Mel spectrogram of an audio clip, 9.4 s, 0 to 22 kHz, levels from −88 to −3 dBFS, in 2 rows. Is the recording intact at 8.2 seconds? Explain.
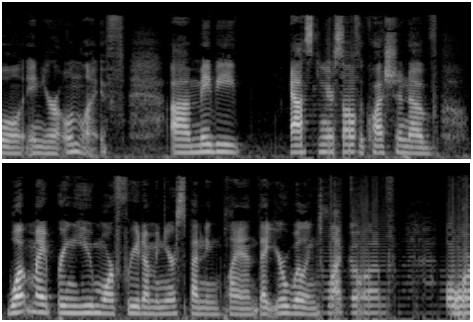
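No, at 8.2 seconds you're inside a stretch of robotic sound from repeated short buffers that runs from 7.83 s to the end at 9.37 s. The speech collapses into a stiff, metallic buzz around 188 Hz. That pitch fits a loop of about 5.3 ms being played over and over, likely because new audio wasn't arriving in time. Most of the real audio in that stretch gets skipped.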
